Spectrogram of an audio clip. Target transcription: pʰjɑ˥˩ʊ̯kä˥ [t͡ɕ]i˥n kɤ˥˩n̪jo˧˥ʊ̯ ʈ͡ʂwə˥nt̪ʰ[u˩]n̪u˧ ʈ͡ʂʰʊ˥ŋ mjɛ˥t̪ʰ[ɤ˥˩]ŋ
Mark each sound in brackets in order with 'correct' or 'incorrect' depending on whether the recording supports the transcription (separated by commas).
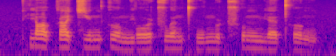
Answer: correct, incorrect, correct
